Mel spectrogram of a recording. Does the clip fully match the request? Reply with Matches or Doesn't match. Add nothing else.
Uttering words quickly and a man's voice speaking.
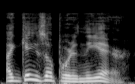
Matches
